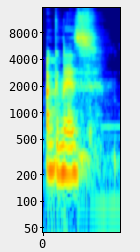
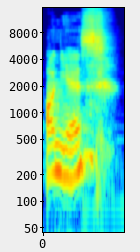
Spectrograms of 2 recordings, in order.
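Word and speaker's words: Agnès: An want to call it Agnes and not Anes. Damn French pronunciation.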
